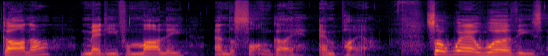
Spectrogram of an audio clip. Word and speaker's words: Songhai: Now, Songhai is how we say it in English. Some people think that should be pronounced Shongai, but we'll just keep it we'll keep the pronunciation simple.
